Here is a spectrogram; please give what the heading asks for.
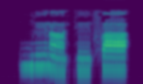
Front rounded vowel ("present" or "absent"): absent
